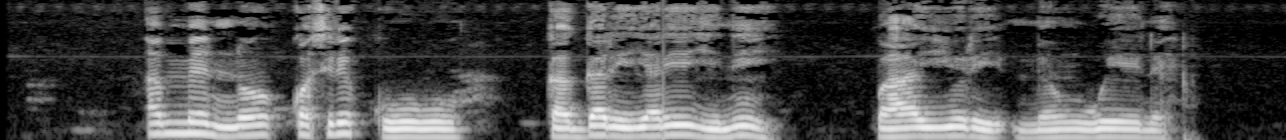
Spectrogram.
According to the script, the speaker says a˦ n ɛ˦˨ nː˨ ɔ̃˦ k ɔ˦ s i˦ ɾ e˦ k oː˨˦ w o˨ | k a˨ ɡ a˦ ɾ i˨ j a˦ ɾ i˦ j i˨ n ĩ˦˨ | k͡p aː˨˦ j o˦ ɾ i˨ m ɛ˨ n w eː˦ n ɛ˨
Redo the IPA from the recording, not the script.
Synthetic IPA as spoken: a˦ m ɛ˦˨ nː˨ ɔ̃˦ k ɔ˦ s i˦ ɾ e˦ k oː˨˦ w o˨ | k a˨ ɡ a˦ ɾ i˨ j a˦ ɾ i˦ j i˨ n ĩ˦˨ | k͡p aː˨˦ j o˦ ɾ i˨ m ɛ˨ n w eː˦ n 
